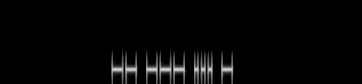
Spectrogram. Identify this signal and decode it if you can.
Morse code, heard as a keyed tone, about 34 wpm, 700 Hz. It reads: MOST
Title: Top 200 Words 35wpm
